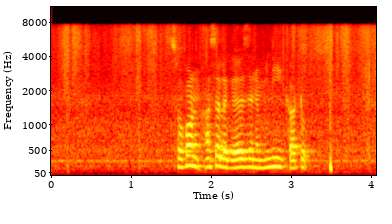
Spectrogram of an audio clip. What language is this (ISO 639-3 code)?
sin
